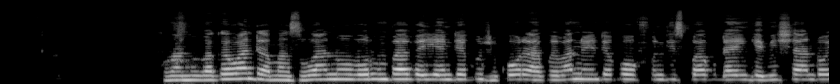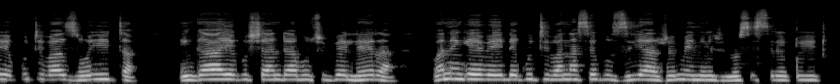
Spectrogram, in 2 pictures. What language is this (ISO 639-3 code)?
ndc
